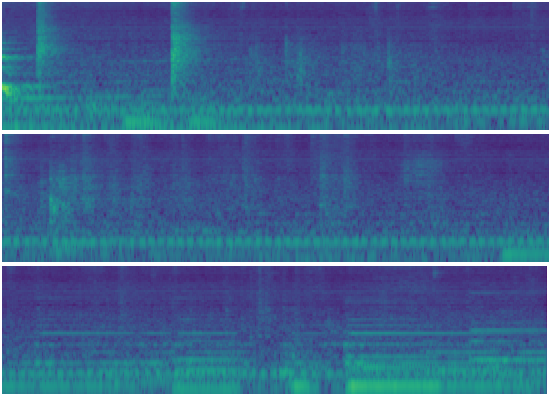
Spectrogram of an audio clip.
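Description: Acoustic guitar played softly, single notes plucked and left to ring, with more of them from about seven seconds in. The last of a round of applause dies away right at the start.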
